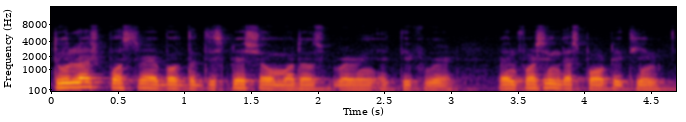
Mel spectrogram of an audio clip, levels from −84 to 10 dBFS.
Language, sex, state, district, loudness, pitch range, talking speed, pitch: English, male, Nagaland, Dimapur, -19 LUFS, 115-135 Hz, 190 wpm, 125 Hz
